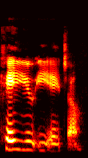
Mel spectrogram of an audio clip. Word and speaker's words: Kuehl: So it's pronounced Kuehl, but it's spelled Keuhl, so people can look up and see where you're going to be racing. Yeah, Kuehl.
